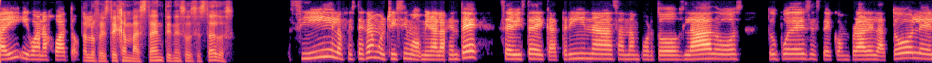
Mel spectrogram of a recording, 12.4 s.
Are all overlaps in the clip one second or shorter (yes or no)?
yes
